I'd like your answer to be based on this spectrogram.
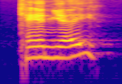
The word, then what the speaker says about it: Kanye: And I was told it was pronounced Kanye. Kanye.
